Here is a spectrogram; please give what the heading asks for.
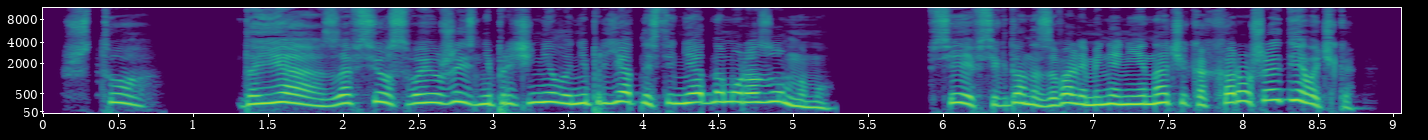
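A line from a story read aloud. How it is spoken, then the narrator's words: Shouting back. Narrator (Russian): закричала в ответ Мария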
